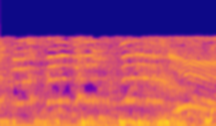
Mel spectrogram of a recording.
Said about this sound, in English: Screaming about the district not rescinding the mask mandate in their schools. When a parent spoke up in support of the district's mask requirement, do not change your game plan in the ninth inning and acquiesce. She was drowned out by screams.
